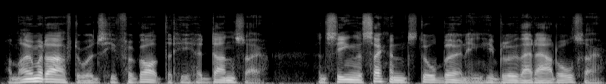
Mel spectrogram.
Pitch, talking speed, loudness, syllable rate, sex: 95 Hz, 210 wpm, -18 LUFS, 5.3 syllables/s, male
